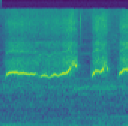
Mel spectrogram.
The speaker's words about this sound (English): Yeah, let me do a quick whistle real quick.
